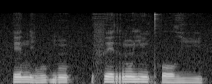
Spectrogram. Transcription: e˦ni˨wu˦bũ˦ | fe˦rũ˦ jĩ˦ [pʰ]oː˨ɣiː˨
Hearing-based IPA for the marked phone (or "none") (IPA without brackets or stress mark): pʰ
